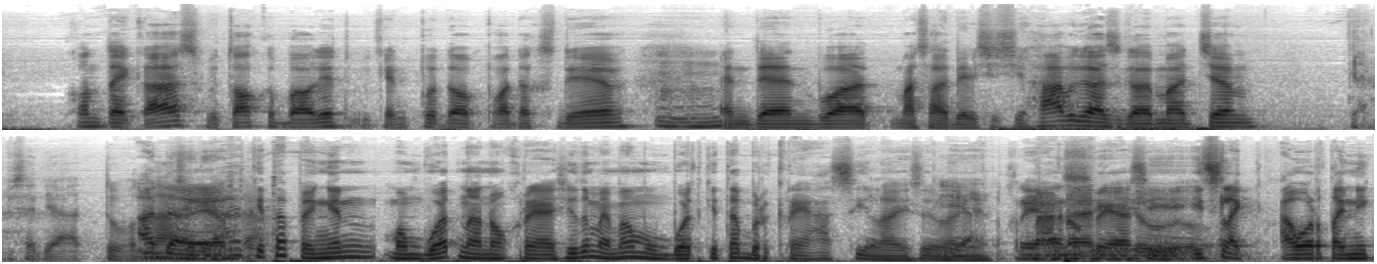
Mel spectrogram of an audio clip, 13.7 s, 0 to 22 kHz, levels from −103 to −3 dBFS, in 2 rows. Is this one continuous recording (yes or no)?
no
